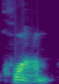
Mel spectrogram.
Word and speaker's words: QAM: uh quadrature amplitude modulation we pronounce it quam uh and uh it's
